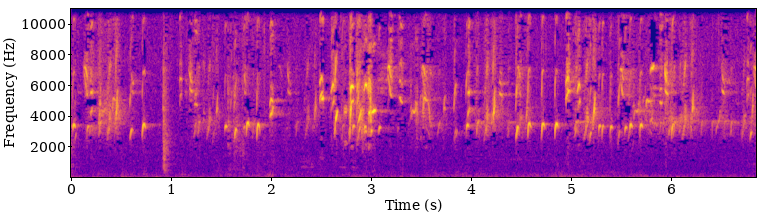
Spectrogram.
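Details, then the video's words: A goldfinch sings a fast, bright twittering of high tinkling chirps and trills, running almost without pause over faint low background noise. "Goldfinch Singing and Song Compilation"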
